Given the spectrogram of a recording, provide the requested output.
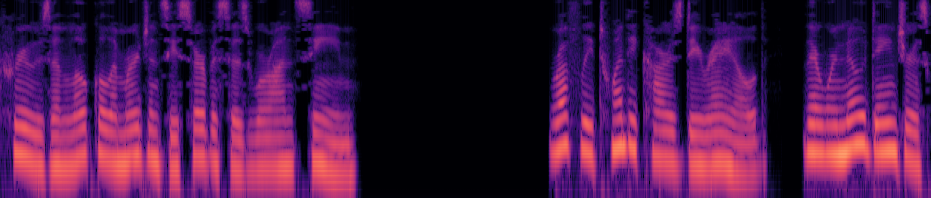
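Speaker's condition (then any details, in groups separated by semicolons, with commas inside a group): No condition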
